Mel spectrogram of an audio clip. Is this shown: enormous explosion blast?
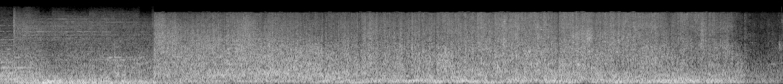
yes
